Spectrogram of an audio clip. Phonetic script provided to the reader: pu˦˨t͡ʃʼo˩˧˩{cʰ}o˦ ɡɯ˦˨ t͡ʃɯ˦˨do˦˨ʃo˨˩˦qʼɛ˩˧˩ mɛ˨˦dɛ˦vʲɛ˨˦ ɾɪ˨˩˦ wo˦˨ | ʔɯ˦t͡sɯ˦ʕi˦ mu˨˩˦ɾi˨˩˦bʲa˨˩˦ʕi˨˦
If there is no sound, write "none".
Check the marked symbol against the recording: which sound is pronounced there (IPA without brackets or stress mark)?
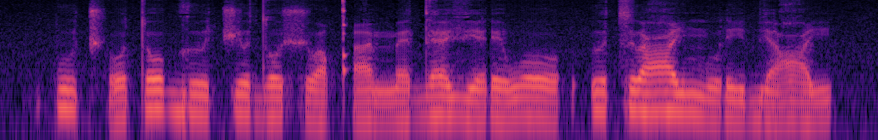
t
